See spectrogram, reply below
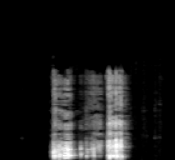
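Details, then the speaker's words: Child's productive wet cough: two harsh cough bursts with a rattling middle bringing up phlegm, described as due to bacterial or viral infection. "الكحه ممكن تكون مصاحبه لبلغم بسبب التهاب بكتيريا او فيروسي وهنا ضروري ننتبه للون"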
